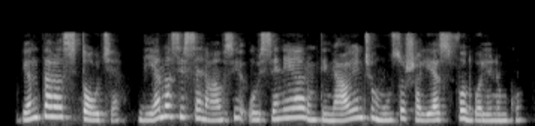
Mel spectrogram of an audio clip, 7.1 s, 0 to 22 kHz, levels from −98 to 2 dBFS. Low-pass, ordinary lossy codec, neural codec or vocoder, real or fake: 7.2 kHz; AAC, 48 kbps; codec, 16 kHz, 2 kbps, FreqCodec, larger model; fake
